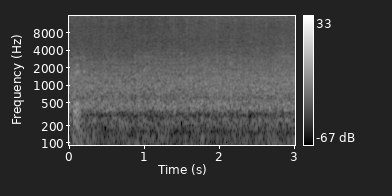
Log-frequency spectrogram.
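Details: A Western honey bee swarm at Meadowlily Farm, Ontario, on 11 May 2025 fills the air with a dense, steady, many-voiced buzzing hum as the bees move into a box with used brood comb; the queen was not found.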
